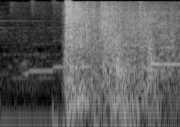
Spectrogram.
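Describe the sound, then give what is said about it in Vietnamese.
A bridge surface shattering and breaking apart, as a sound effect: after brief quiet, a sudden loud crash bursts in and carries on as a dense, sustained crumbling roar. “Mặt cầu dưới chân bỗng nhiên vỡ tung ra, một tảng lớn rơi xuống vực băng thầm thẳm.”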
